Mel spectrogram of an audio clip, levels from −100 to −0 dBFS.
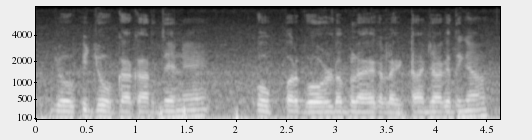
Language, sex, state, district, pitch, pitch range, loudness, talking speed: Punjabi, male, Punjab, Fazilka, 110 Hz, 105-120 Hz, -15 LUFS, 130 wpm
